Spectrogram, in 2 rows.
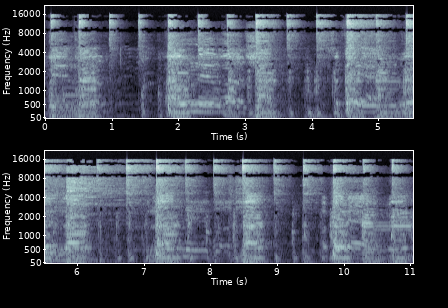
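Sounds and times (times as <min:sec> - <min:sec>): drum kit: 0:00.0 - 0:11.0
electric bass: 0:00.0 - 0:11.0
electric guitar: 0:00.0 - 0:11.0
lead singer singing: 0:00.0 - 0:11.0.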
